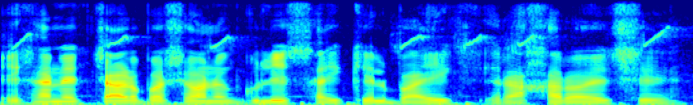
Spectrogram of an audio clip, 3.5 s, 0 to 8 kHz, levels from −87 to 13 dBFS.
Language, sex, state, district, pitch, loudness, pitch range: Bengali, male, West Bengal, Alipurduar, 120 Hz, -23 LUFS, 110-130 Hz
